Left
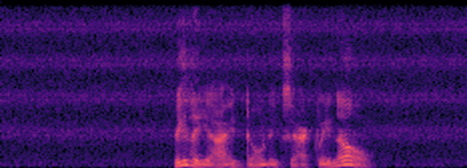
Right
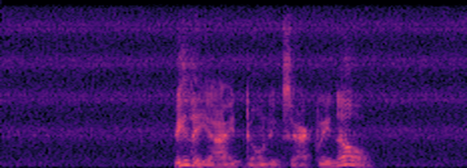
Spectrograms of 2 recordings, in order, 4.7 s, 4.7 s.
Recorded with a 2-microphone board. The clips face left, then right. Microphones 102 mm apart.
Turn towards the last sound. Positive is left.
turn(degrees=35)  # may be behind; listen again after turning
